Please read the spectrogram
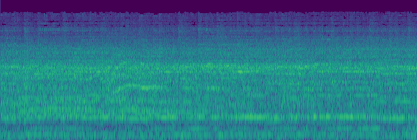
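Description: Solo acoustic guitar instrumental played live through an arena sound system and heard from the crowd, with held notes ringing over a steady picked pattern.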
